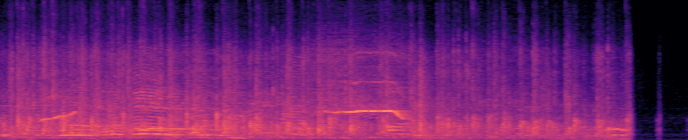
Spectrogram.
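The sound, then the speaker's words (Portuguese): An audience applauds, with steady clapping and crowd noise holding at an even level and a brief whistle partway through. It stops abruptly just before the end. “Peço uma salva de palmas para Valgina Macedo com o meu primo Otávio”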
